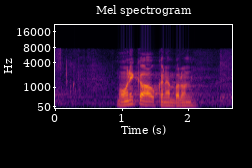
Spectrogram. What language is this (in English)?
Estonian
